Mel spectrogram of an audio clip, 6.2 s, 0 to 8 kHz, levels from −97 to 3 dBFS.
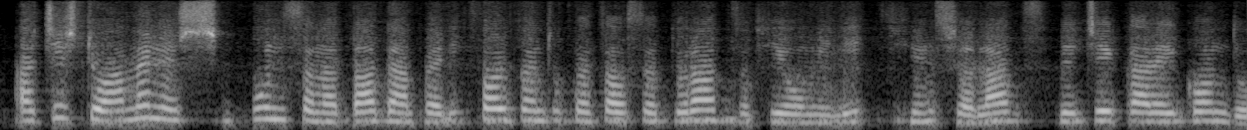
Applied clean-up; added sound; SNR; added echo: neural mask model RNNoise.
